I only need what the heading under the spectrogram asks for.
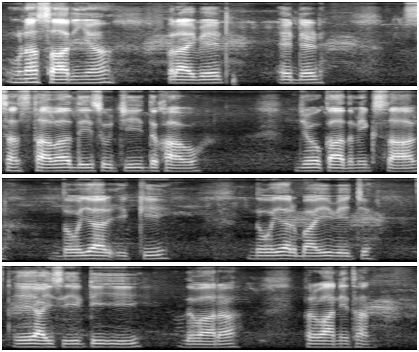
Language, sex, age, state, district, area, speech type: Punjabi, male, 18-30, Punjab, Hoshiarpur, rural, read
